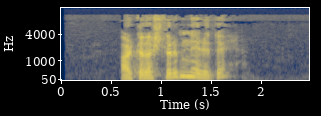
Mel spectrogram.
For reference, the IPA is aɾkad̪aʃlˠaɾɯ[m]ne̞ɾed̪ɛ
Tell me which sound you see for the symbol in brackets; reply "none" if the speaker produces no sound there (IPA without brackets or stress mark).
m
